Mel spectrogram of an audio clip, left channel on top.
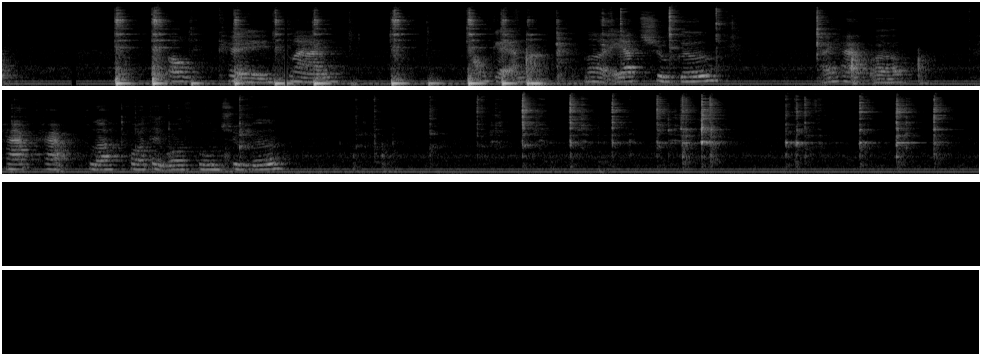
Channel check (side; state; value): right; silent; digital silence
